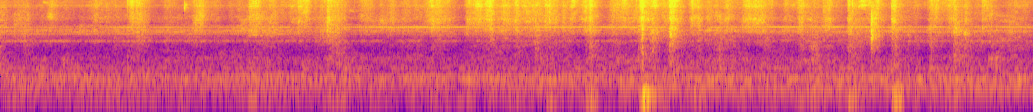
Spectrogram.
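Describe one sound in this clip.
Dry pastry strands rustle softly under gloved hands.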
